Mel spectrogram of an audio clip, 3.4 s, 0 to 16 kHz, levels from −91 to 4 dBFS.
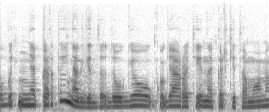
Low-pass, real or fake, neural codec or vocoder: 14.4 kHz; real; none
